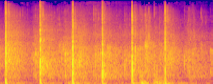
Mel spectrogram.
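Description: Applause from a church audience cheering for moms during a morning service before worship, heard as six sharp, evenly spaced claps about a third of a second apart over a soft, steady hiss. No voices or cheering stand out.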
